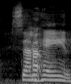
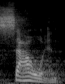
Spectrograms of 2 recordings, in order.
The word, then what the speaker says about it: Samhain: Uh because I'll be honest, when I first saw it's spelled S A M H A I N. Yeah. Sam Hayne.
